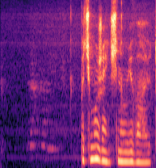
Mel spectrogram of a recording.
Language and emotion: Russian, sad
